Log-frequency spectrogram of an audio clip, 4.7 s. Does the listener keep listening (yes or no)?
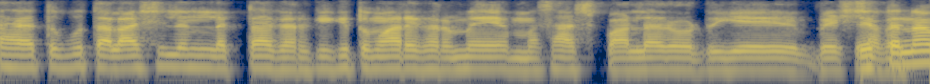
no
